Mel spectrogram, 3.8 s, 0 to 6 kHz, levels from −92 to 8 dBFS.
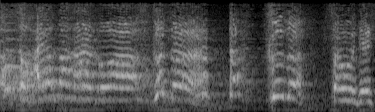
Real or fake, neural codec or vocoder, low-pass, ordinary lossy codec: fake; codec, 16 kHz, 0.4 kbps, LongCat-Audio-Codec; 5.4 kHz; none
